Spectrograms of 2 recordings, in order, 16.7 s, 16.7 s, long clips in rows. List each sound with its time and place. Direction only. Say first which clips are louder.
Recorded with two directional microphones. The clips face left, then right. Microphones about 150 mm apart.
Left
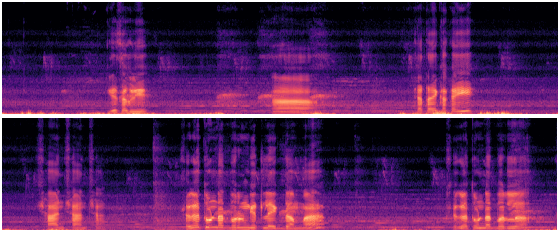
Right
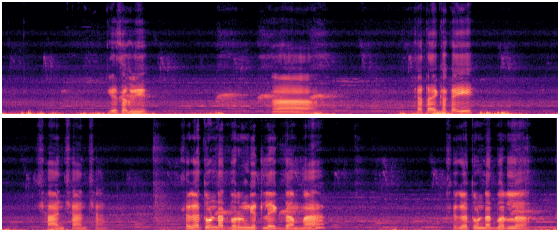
0.3 s a sound: left 1 dB; 35° right (ahead or behind)
1.5 s speech: right 2 dB; 30° right (ahead or behind)
4.0 s speech: right 1 dB; 30° right (ahead or behind)
6.1 s speech: right 2 dB; 30° right (ahead or behind)
8.9 s speech: right 1 dB; 30° right (ahead or behind)
11.0 s speech: right 2 dB; 30° right (ahead or behind)
15.1 s speech: right 3 dB; 35° right (ahead or behind)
